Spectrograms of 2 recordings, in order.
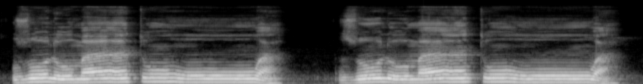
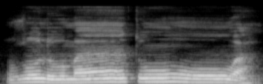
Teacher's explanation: Ini tanwin bertemu waw. Tanwin kita masukkan kepada bunyi waw. Jadi bunyi tanwin ini hilang. Menjadi zulumatu wa.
